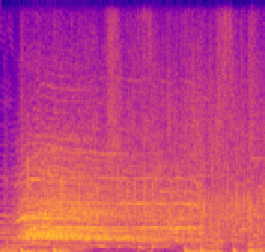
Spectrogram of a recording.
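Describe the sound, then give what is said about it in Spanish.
A crowd claps and cheers steadily for a few seconds, a dense wash of applause with whoops and shouting voices mixed in, loud throughout. “Oye, una de esas grandes noticias que se, que se merece un aplauso.”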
